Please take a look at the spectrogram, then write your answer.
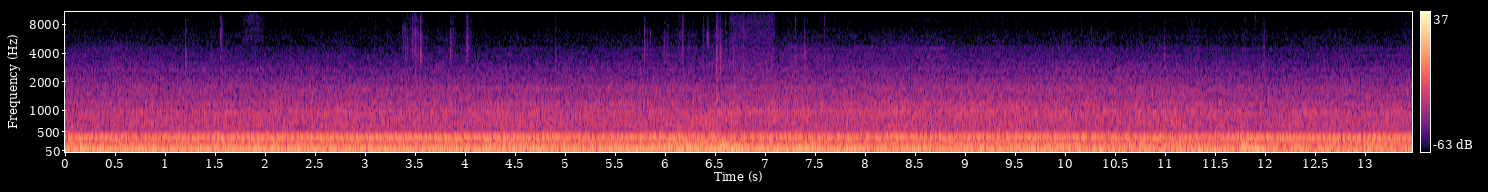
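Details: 2013 Infiniti G37S coupe, steady low cabin drone while cruising straight, starting around 30 mph and worsening at 50-55 mph; dealer blamed tires, owner doubts it; cause unconfirmed.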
